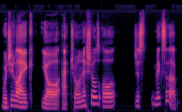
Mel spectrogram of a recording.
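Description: A male podcast host talking casually, rambling enthusiastically and piling up fillers. His smooth voice swings up and down in pitch. The sound is close and dry. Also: big pitch swings, normal speed, dry recording. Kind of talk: casual chat.

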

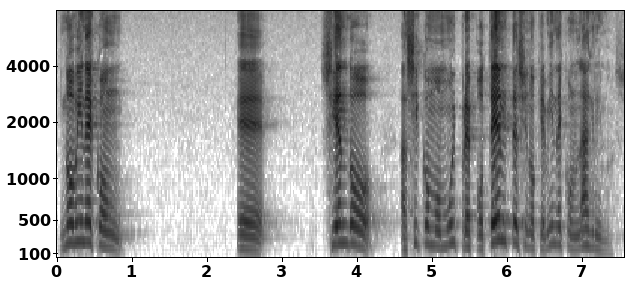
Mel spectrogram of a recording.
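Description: A middle-aged man preaching a sermon, calling out to the congregation and reading scripture aloud with them. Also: sits high. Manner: animated preaching, calls out to the congregation; reads scripture slowly with the congregation. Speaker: pastor.

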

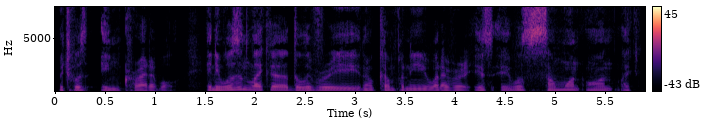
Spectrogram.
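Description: Here a man co-hosting a podcast chats casually and rambles, full of fillers and restarts and frequent laughs; he lives in Amsterdam. His voice is medium-pitched and warm, his delivery brisk, captured in a dry, studio-quality recording.

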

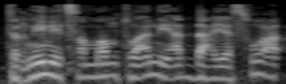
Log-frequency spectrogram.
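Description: Lebanese-accented male pastor, fast-talking and fiery, husky edge, bursts into shouts. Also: fairly high pitch, steady tone. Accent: Lebanese Arabic. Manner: preaching with sudden loud rises to shouting. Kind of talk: sermon.

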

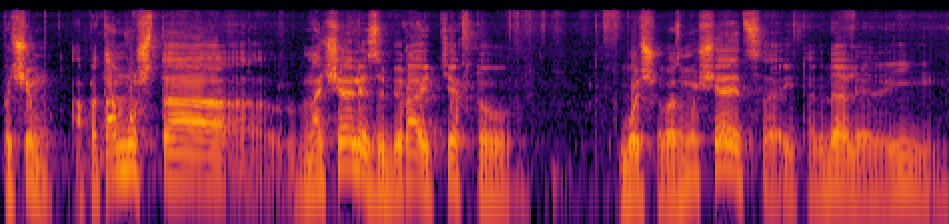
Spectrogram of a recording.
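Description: Man, low voice, very animated intonation, matter-of-fact explainer, hesitant fillers. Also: measured pace, vocal fry. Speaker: guest sharing travel experience. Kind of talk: conversational interview.

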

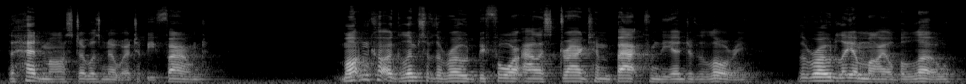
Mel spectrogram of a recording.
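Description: A man reading a fantasy story aloud in a measured storytelling manner. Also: medium pitch, fairly bright tone. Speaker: story reader. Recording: echoey room.

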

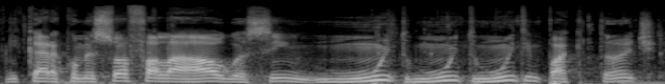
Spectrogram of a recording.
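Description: A middle-aged Brazilian man, his voice a little high and brisk, shares his conversion testimony as a guest in a casual chat. He tells it in a slangy, emphatic way, with bursts of loudness.

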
